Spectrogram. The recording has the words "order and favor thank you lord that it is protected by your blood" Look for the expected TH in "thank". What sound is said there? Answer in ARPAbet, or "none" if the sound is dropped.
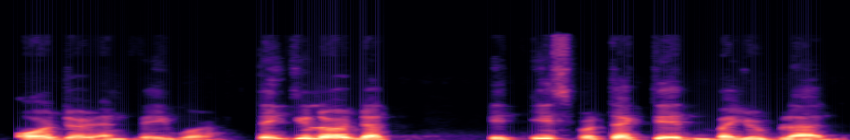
T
